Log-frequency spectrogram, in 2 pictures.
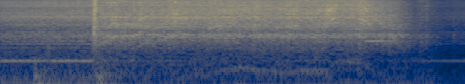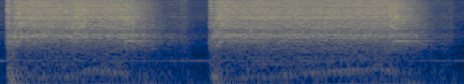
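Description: An ARRMA Typhon RC car's electric motor spins its unloaded tires at about one-eighth throttle in three short bursts, each a loud whirring hiss that cuts in sharply and fades over a few seconds.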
